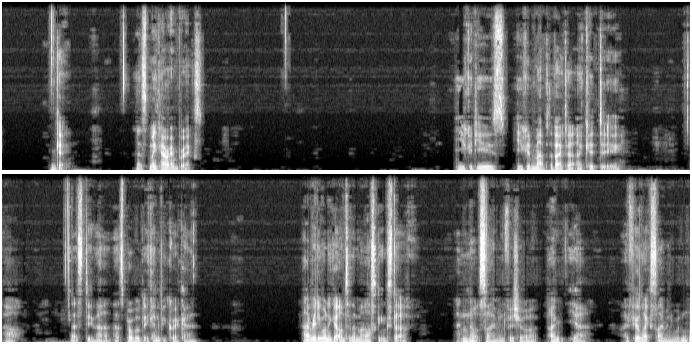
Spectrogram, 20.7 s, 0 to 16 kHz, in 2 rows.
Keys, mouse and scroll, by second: 0.5 click, 0.7 x, 1.0 scroll down 5, 1.2 middle click, 1.9-2.3 scroll down 4, 2.3-7.5 middle drag, 9.2 ctrl+z, 9.7 middle click, 10.0-10.3 scroll up 5, 10.3-10.7 middle drag, 10.7 shift+a, 15.8 middle click, 16.3 scroll up 4, 17.5-18.9 drag, 18.9 middle click, 19.1-20.3 scroll up 6, 20.3-20.6 drag.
